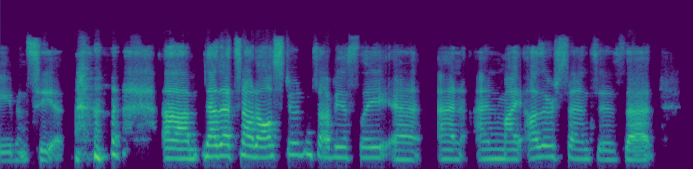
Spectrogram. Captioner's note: laugh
